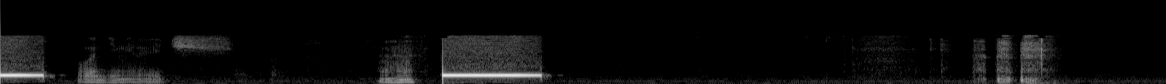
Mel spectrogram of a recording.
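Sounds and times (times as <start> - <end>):
telephone ringback tone while placing a call: 0.0 - 0.5, 4.4 - 5.5.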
